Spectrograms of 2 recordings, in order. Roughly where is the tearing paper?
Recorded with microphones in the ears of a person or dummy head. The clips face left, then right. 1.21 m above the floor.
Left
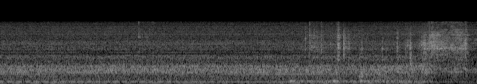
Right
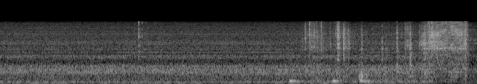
Right.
